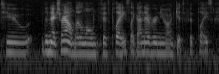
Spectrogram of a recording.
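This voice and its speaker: Her voice sits at a medium pitch and has a bright, sharp tone. The woman speaks with a Southern US accent. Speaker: singer. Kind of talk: interview.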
